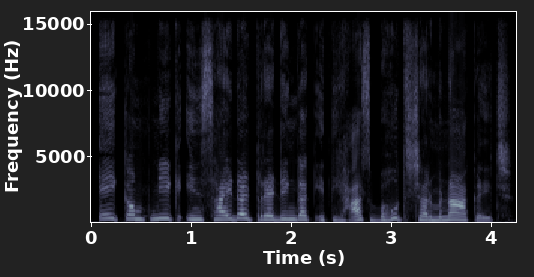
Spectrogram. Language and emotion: Maithili, disgusted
